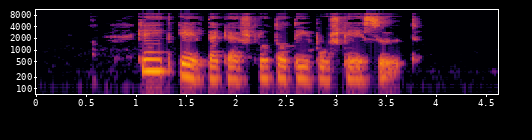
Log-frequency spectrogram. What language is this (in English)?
Hungarian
